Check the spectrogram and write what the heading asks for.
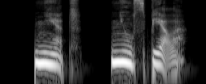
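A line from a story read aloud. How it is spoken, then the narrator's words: Whispered. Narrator (Russian): ответила я шепотом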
